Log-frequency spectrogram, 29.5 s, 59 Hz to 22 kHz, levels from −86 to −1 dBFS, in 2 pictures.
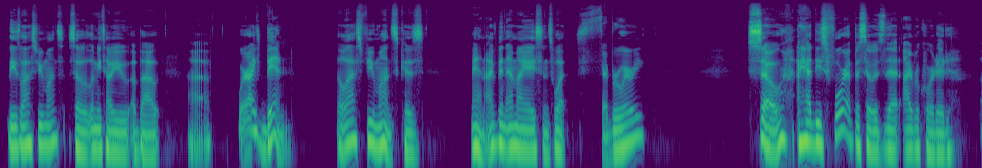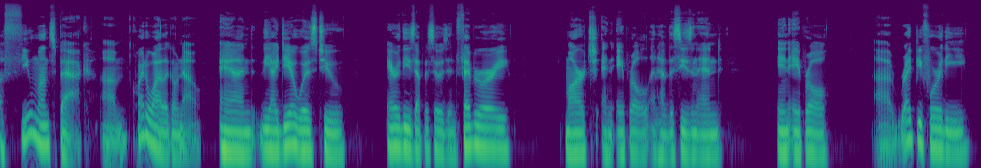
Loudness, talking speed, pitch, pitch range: -28 LUFS, 140 wpm, 120 Hz, 105-130 Hz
